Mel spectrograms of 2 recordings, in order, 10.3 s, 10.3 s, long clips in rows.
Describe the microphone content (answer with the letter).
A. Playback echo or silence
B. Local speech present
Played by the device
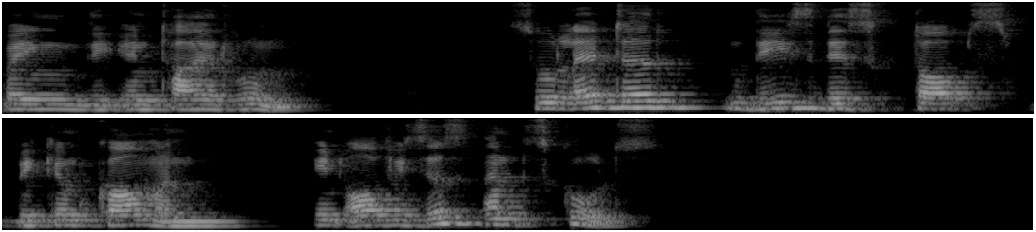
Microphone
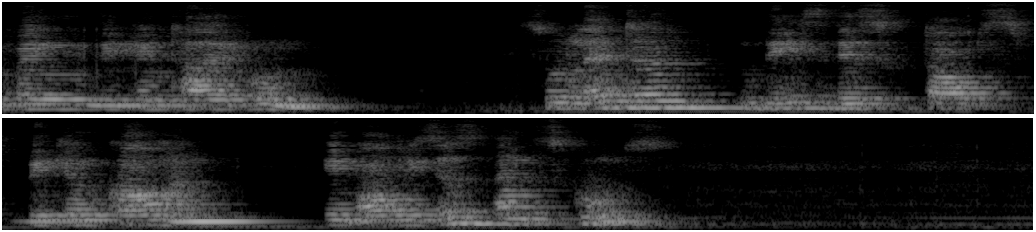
A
